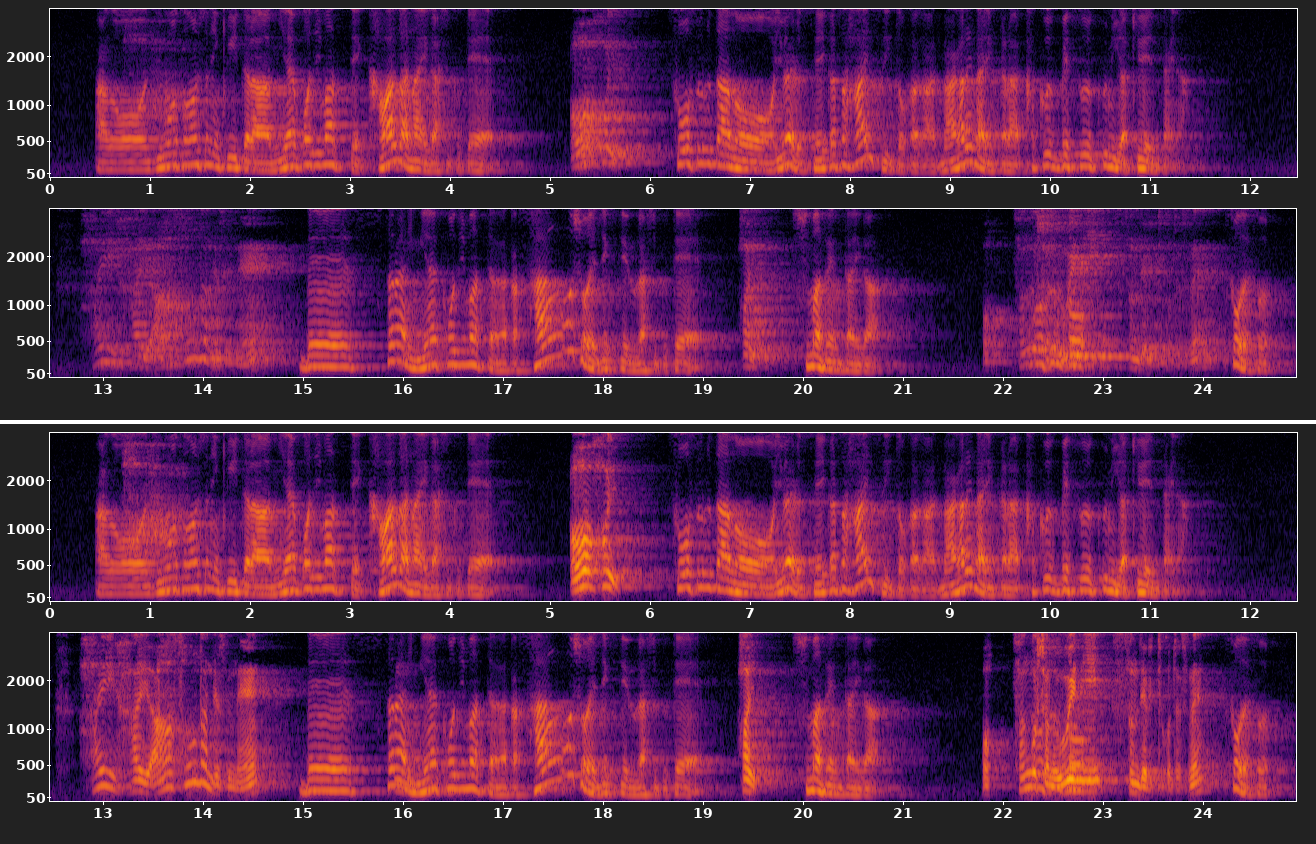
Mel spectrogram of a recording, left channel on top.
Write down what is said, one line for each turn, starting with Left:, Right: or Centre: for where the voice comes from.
Centre: あの、
Right: は
Centre: 地元の人に聞いたら、宮古島って川がないらしくて、
Right: あ。あ、はい。
Centre: そうすると、あの、いわゆる生活排水とかが流れないから、格別海が綺麗みたいな。
Right: はいはい。あ、そうなんですね。
Centre: で、さらに宮古島ってのはなんかサンゴ礁でできているらしくて、
Right: うん。はい。
Centre: 島全体が。
Right: あ、珊瑚礁の上に住んでるってことですね。
Centre: そうすると、そうです。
